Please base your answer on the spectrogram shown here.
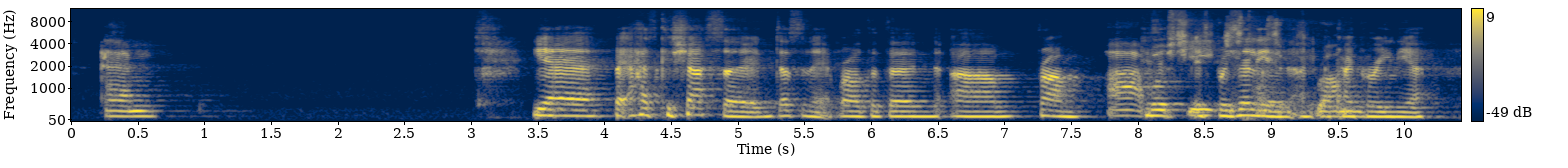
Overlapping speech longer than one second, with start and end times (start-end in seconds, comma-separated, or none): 8.0-9.7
